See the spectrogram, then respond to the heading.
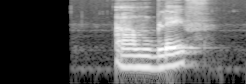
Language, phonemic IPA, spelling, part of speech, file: Dutch, /ˈamblef/, aanbleef, verb, Nl-aanbleef.ogg
- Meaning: singular dependent-clause past indicative of aanblijven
